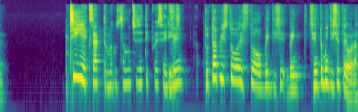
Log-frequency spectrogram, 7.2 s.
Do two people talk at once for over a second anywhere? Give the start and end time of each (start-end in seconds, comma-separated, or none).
none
